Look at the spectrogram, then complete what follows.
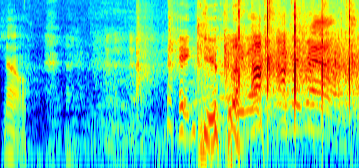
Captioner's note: audience applauding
